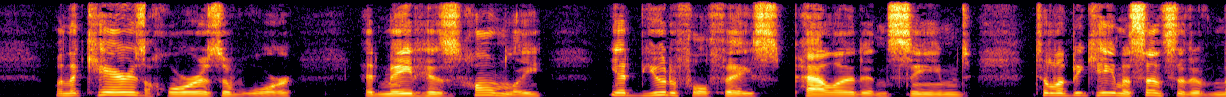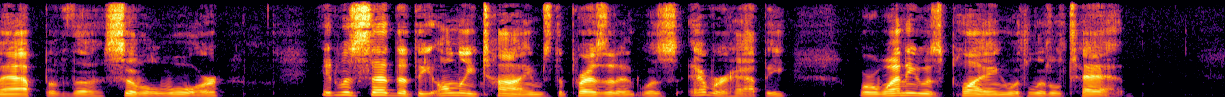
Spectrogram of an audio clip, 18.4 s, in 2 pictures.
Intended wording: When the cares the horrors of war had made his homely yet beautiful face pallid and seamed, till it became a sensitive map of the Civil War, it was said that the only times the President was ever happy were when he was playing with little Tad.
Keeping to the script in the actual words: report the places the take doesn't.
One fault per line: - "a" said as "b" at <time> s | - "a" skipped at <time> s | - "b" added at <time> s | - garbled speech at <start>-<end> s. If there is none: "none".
none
